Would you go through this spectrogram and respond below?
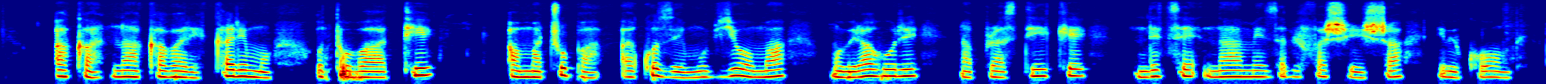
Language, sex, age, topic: Kinyarwanda, female, 18-24, finance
